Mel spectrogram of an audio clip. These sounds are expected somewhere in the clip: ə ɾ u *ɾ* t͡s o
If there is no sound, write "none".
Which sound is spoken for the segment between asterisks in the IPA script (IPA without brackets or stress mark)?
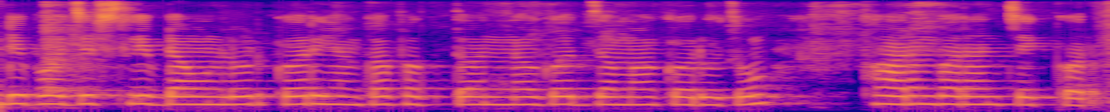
none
